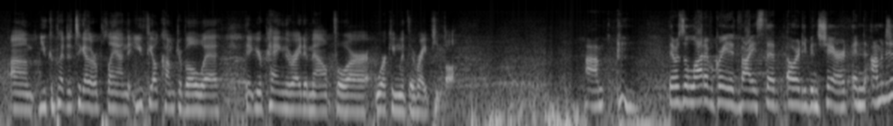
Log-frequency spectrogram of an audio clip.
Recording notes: LIVE PODCAST (recorded 1.30.20) at the magical #metroburb, Bell Works of Holmdel, NJ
